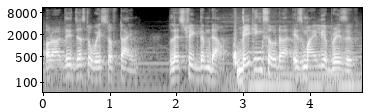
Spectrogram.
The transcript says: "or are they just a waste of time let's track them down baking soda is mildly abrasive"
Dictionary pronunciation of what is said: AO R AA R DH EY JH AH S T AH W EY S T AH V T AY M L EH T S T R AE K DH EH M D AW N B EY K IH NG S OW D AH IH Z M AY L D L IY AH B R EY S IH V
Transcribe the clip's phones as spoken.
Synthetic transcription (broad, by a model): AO R AA R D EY JH AH S T AH W EY S T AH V T AY M L EH T S T R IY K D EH M D AW N B EY K IH NG S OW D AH IH Z M AY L L IY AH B R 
